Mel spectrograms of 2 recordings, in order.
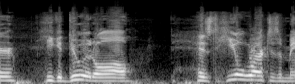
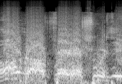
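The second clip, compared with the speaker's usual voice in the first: high, booming shout; loud mock shout; 7 dB louder than usual. Wrestler roaring at his daughter's date, loud mock shout. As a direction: yell it like an enraged giant. Acting out Strowman yelling.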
